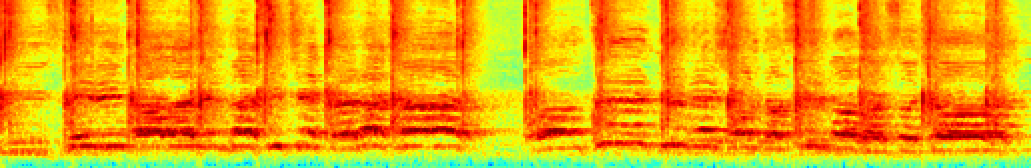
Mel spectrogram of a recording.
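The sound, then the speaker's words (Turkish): A large crowd of football supporters chants slogans in unison with rhythmic clapping, loud and continuous, the voices rising and falling in repeated phrases, as the fans see off their team bus in Saudi Arabia at the Super Cup. “Suudi yetkililer taraftarların takım otobüsünü uğurlarken attığı sloganlara dahi engel olmaya çalıştı. Taraftar dinlemedi, susmadı.”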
